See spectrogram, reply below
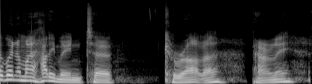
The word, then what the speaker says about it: Kerala: I googled how to say it, and a YouTube video told me it's Kerala.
